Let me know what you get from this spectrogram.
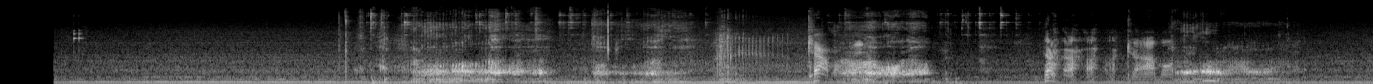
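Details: Archie, a 17-month-old Valley Bulldog, growling while playing: rough, rumbling growls in bursts around four, six, eight to nine and twelve seconds, mixed with clicks and thumps of play and a steady low hum behind.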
